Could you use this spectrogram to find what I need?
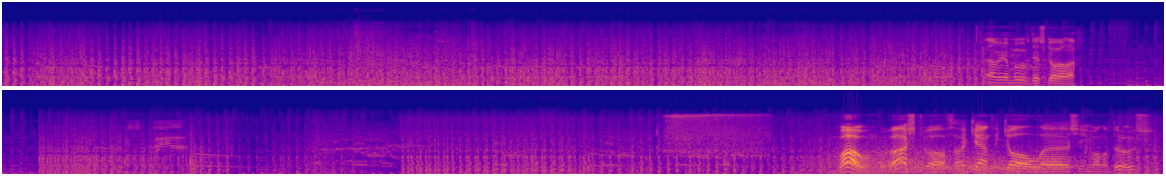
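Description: Game gunfire rattles in bursts.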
